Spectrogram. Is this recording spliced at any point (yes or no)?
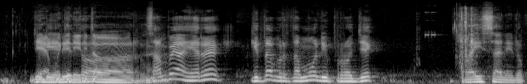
yes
